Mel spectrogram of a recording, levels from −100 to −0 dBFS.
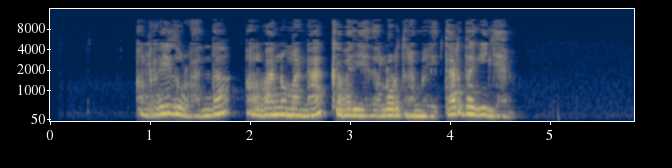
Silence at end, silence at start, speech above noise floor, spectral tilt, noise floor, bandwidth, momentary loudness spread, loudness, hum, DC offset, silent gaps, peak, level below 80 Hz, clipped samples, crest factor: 1.25 s; 0.85 s; 53 dB; -6.5 dB/octave; -77 dBFS; 11 kHz; 8 LU; -24 LUFS; none; under 0.1%; none; -8 dBFS; -74 dBFS; under 0.1%; 18 dB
